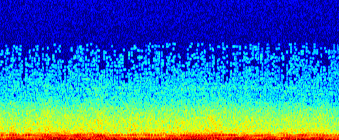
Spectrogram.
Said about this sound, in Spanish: En la presa, la cascada cae ferozmente.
